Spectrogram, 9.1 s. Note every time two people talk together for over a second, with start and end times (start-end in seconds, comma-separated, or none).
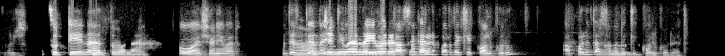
3.7-5.3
